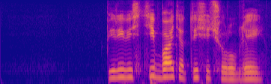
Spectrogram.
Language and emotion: Russian, neutral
